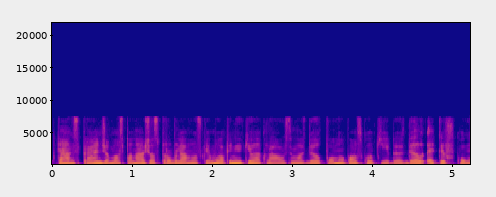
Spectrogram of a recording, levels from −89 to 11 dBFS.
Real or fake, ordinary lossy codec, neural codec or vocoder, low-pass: fake; MP3, 64 kbps; codec, 32 kHz, 1.9 kbps, SNAC; 7.2 kHz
